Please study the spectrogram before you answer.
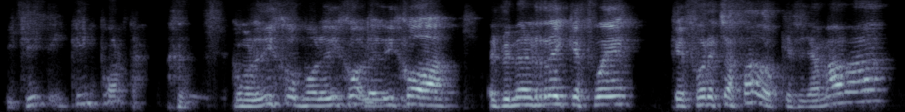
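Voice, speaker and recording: Man preaching to a class, lively and dramatic, slightly high voice, roomy echo. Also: normal speed. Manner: animated, acts out quotes with sudden shouts. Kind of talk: Bible class teaching. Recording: echoey church room, faint noise.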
